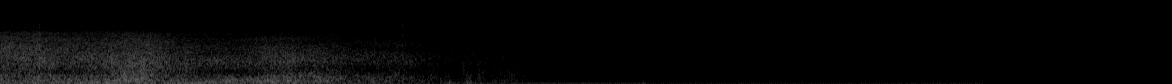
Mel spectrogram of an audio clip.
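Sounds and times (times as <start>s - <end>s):
sea surf backwash on a beach: 0.0s - 5.5s.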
